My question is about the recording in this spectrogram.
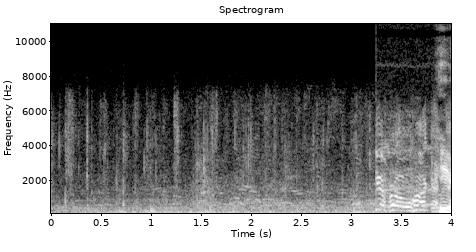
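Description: Faint, rapid footsteps of people running, from an old black-and-white film soundtrack. A man's narrating voice begins near the end.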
